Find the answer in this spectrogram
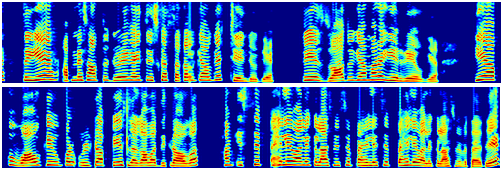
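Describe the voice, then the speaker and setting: A woman's voice: high-pitched, no echo. A woman, teaching an Urdu writing lesson patiently and often checking that her students follow. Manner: patient, repeats checks like "ठीक है?". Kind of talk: explaining script lesson. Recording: dull, dry, lo-fi voice.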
